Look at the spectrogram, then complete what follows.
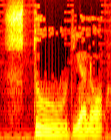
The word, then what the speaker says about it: studiano: And loro, again, you retract the stress on the syllable that comes before, and it becomes studiano.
